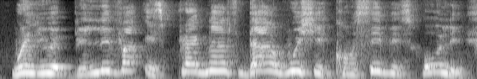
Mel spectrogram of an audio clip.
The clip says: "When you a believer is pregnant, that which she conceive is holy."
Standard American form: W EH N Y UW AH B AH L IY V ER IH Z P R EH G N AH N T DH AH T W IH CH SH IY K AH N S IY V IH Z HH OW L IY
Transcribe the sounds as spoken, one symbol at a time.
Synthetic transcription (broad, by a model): W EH N Y UW AH B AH L IY V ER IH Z P R EH G N AH N T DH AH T W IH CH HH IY K AH N S IY V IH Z HH OW L IY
